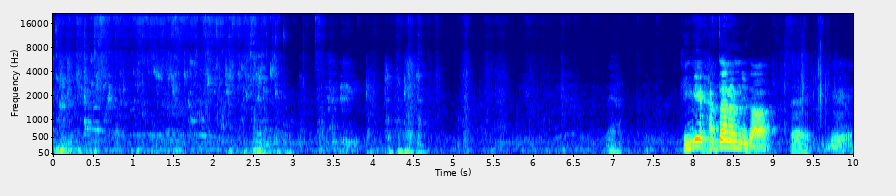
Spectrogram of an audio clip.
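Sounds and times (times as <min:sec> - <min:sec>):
kitchen tap running: 0:00.0 - 0:03.2.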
